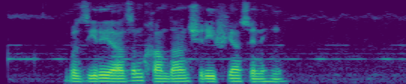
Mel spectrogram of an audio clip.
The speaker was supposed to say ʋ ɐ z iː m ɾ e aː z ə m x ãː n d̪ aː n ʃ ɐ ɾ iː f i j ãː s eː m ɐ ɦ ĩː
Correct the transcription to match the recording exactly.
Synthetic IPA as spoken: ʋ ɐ z iː ɾ e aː z ə m x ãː n d̪ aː n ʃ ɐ ɾ iː f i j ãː s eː n ɐ ɦ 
